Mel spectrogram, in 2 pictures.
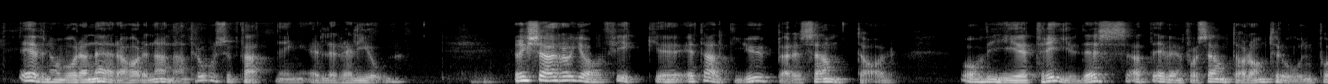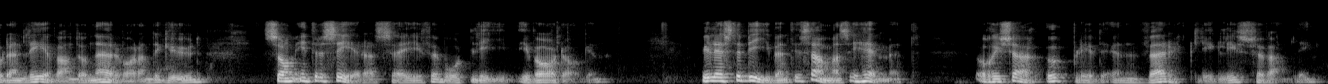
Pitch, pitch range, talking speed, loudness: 110 Hz, 95-125 Hz, 120 wpm, -20 LUFS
